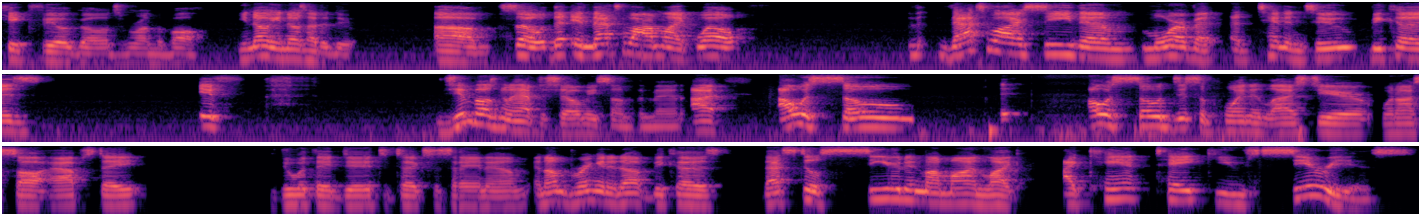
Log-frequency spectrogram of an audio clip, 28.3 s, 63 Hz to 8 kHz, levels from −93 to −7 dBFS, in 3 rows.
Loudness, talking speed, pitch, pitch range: -32 LUFS, 185 wpm, 130 Hz, 115-165 Hz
